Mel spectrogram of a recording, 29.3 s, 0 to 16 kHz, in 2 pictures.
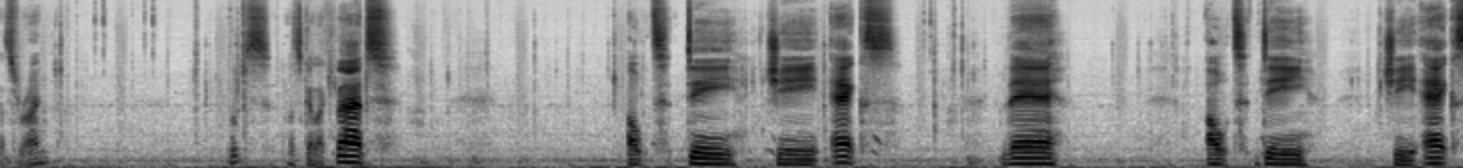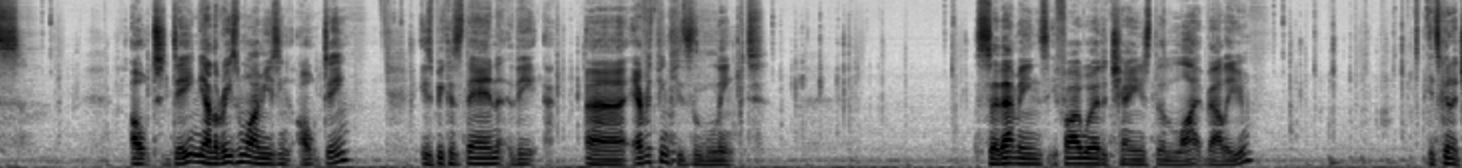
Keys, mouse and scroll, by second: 1.0 shift+click, 1.9 ctrl+z, 2.1 shift+click, 3.1 KP_7, 4.0 shift+middle click, 5.8 alt+d, 6.9 g, 9.3 shift+click, 11.6 alt+d, 13.1 g, 15.7 alt+d, 17.0 g, 18.9 alt+d, 19.5 g, 21.5 alt+d, 22.1 g, 24.7 alt+d, 25.2 g, 27.7 shift+g.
